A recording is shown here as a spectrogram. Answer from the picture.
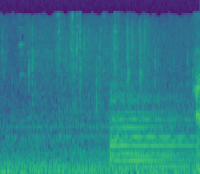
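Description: Steady low drone of a transport plane's engines heard inside the cabin, joined about a second in by a held musical chord from the score.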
